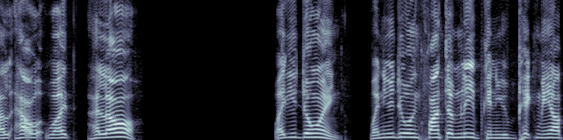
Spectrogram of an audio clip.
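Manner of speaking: put-on grandma voice.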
